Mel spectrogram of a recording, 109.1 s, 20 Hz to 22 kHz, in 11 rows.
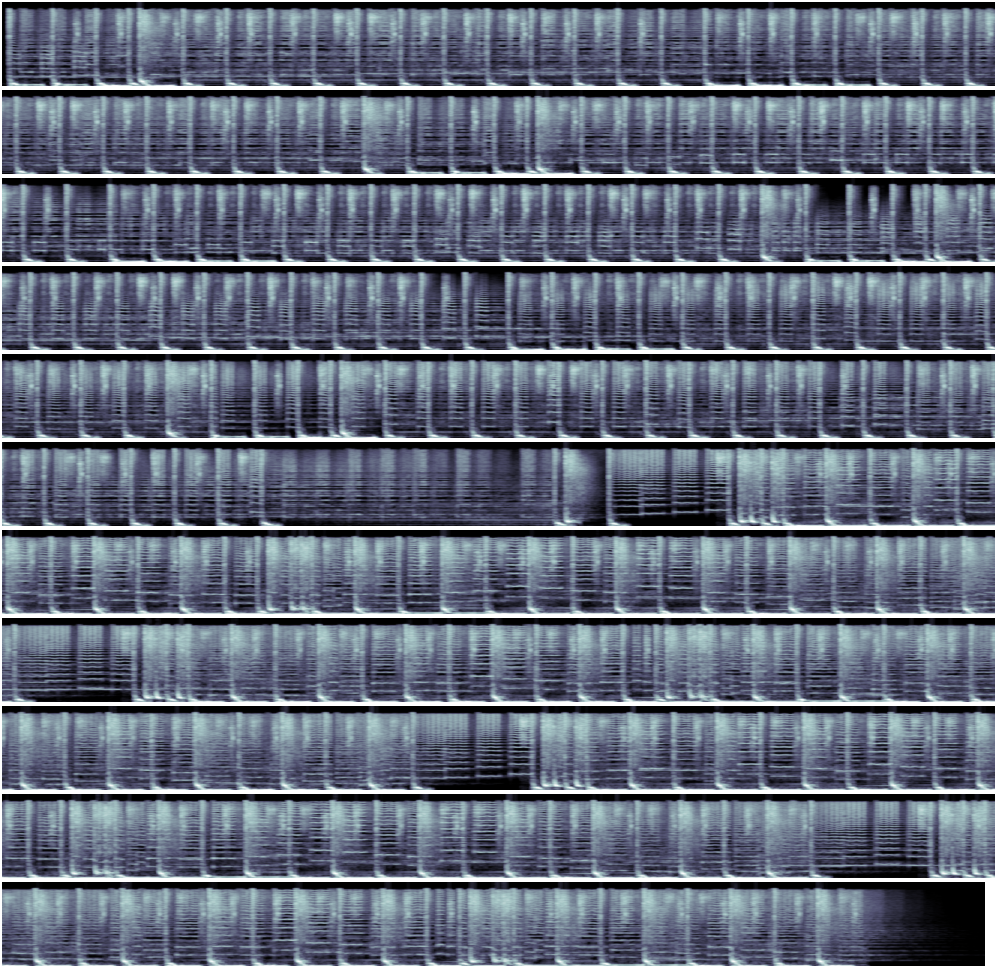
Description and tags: Busybody Loop
Another clip from one of my uncompleted tracks. Like all my loops, it is not even 50% finished and is for anybody to do as they wish.
compression, flange, hats, house, limiters, reverb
